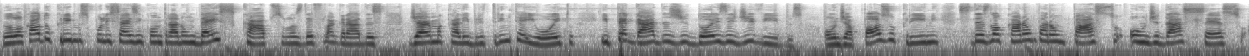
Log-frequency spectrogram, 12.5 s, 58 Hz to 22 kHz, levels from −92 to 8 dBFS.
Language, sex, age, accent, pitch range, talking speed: Portuguese, female, 10-29, Brazilian, 220-280 Hz, 150 wpm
